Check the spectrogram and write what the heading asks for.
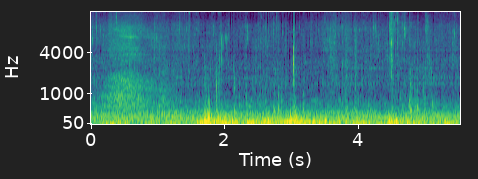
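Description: Wind buffeting the microphone in gusts, a low uneven rumble that grows stronger about a second and a half in, with a few small sharp knocks of handling.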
